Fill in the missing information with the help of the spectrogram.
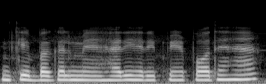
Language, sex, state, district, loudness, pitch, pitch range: Hindi, female, Jharkhand, Palamu, -13 LUFS, 205 Hz, 200-210 Hz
